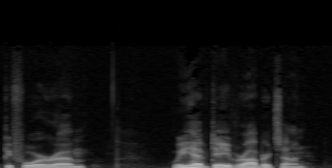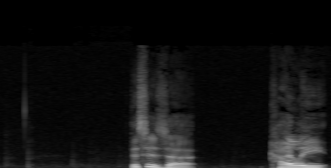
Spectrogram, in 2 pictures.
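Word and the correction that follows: Kayleigh: McEnany. Kaylee McEnany. I'm sorry.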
